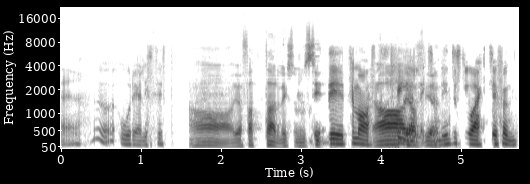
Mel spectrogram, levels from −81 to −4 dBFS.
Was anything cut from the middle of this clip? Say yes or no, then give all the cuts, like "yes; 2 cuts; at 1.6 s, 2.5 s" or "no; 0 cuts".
no; 0 cuts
